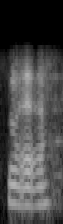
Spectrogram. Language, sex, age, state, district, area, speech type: Bodo, female, 18-30, Assam, Udalguri, urban, conversation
